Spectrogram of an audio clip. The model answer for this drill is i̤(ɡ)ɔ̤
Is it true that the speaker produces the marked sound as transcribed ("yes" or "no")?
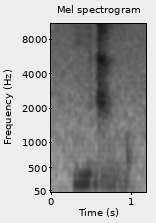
no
